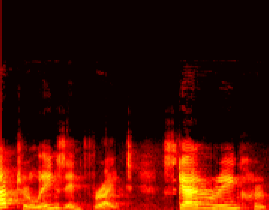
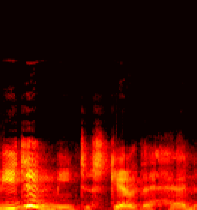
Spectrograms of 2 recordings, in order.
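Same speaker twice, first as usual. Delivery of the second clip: ordinary delivery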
